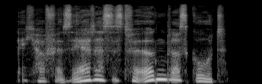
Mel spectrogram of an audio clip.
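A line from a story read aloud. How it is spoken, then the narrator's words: Murmured. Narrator (German): murmelte sie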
